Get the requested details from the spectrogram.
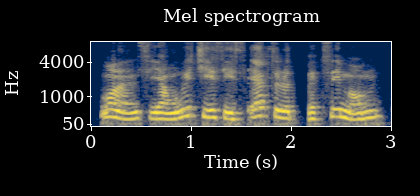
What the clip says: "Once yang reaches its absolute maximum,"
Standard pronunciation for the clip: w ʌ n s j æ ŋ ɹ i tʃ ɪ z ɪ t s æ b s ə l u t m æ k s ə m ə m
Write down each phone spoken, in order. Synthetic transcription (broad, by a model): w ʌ n s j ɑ ŋ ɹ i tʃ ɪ s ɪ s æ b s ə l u t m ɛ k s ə m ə m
